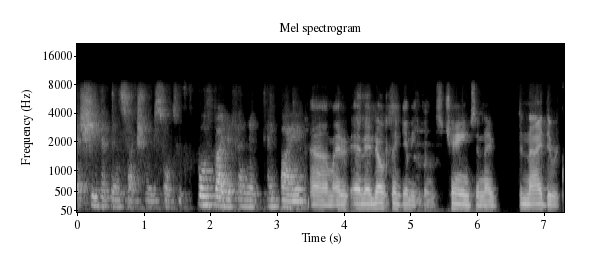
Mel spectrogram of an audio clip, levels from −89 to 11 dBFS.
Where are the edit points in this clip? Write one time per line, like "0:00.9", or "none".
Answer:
0:03.5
